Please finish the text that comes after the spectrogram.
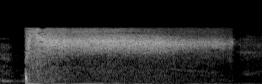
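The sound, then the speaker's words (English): A sudden, steady hiss of Freon refrigerant gas escaping under pressure as ice is chipped with a tiny screwdriver, starting abruptly and holding loud and bright for about two seconds before cutting off sharply. No one speaks. “and this stuff's coming out. I think they call it Freon.”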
